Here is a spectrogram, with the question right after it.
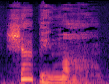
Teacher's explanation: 这 shopping mall 这声音呢在 shopping 比较高， mall 那就比较低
